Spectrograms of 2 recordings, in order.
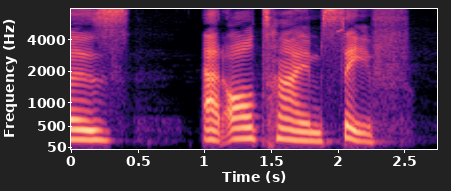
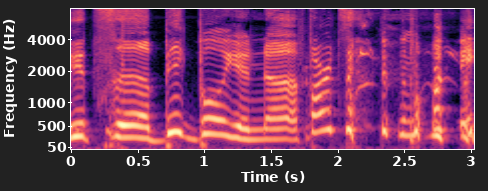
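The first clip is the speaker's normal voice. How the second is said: on-air radio DJ announcer voice, pitched up; 6 semitones higher, 4 dB louder than usual. Mimicking the guy they got to voice a movie character: radio dj voice. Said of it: "He sounds kind of like a radio like a radio D J".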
